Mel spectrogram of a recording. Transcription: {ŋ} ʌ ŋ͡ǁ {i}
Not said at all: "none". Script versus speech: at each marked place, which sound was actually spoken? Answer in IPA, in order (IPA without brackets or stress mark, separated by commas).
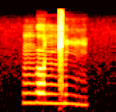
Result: ŋ, i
